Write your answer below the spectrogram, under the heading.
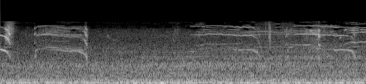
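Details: Peregrine falcon family in Madrid, 26 April 2016, with the male delivering a small bird as the first meal of the day for the chicks. Several arched, whining notes sound amid constant low-pitched city background noise.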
